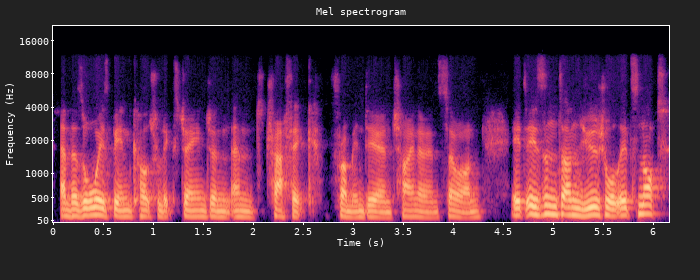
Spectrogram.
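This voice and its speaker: A man who grew up in Malaysia, a dancer and choreographer speaking as a panel guest, thoughtful and halting with many restarts. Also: medium pitch, dark tone. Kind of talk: panel discussion.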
